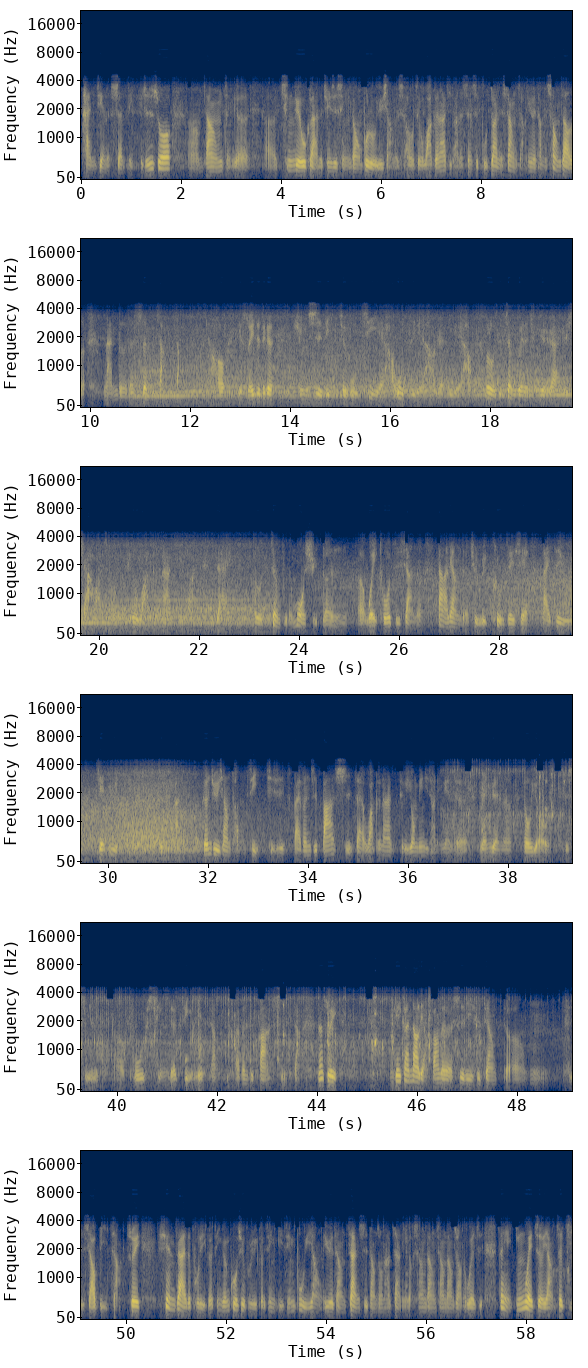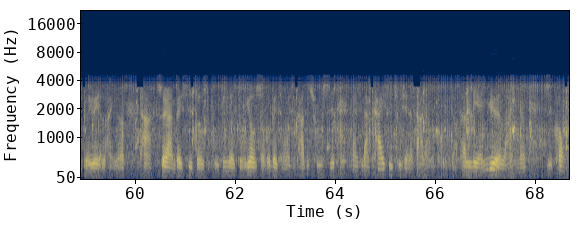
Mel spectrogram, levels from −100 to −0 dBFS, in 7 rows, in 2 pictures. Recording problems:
phone-call audio; poor line
traffic noise; loud; throughout; 5 dB below the speech

